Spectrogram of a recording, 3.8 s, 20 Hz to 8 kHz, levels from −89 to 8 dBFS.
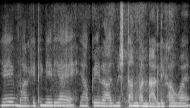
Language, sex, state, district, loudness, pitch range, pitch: Hindi, female, Delhi, New Delhi, -14 LUFS, 200-225 Hz, 210 Hz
